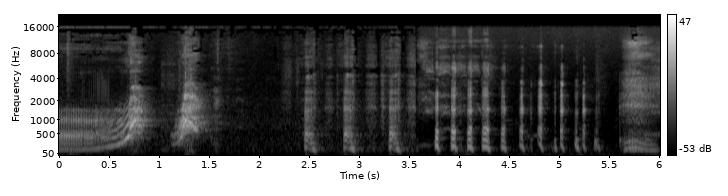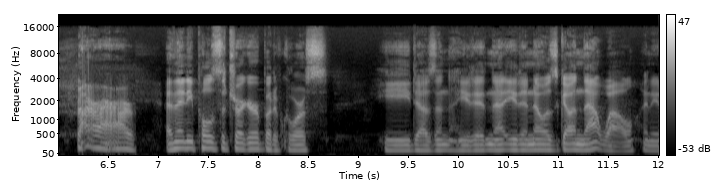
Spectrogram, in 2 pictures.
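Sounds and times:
man imitating dog growl and bark: 0.0 - 1.0.

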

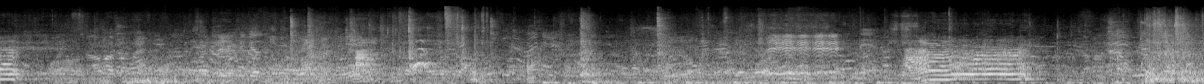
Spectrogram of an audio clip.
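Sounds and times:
bull bellowing: 9.0 - 10.5.

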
